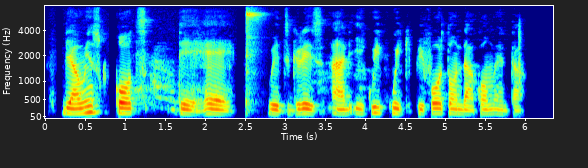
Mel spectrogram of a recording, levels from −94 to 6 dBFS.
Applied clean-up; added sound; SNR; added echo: none; Tambourine; 12 dB; none.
